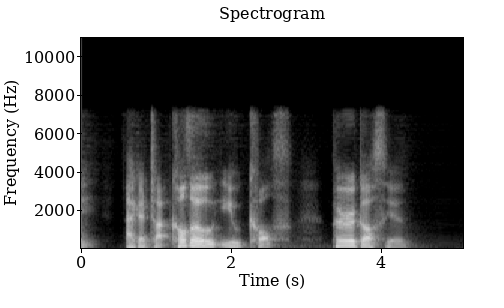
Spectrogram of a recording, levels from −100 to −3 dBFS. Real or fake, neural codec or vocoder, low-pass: fake; codec, 16 kHz, about 1 kbps, DyCAST, with the encoder's durations; 7.2 kHz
